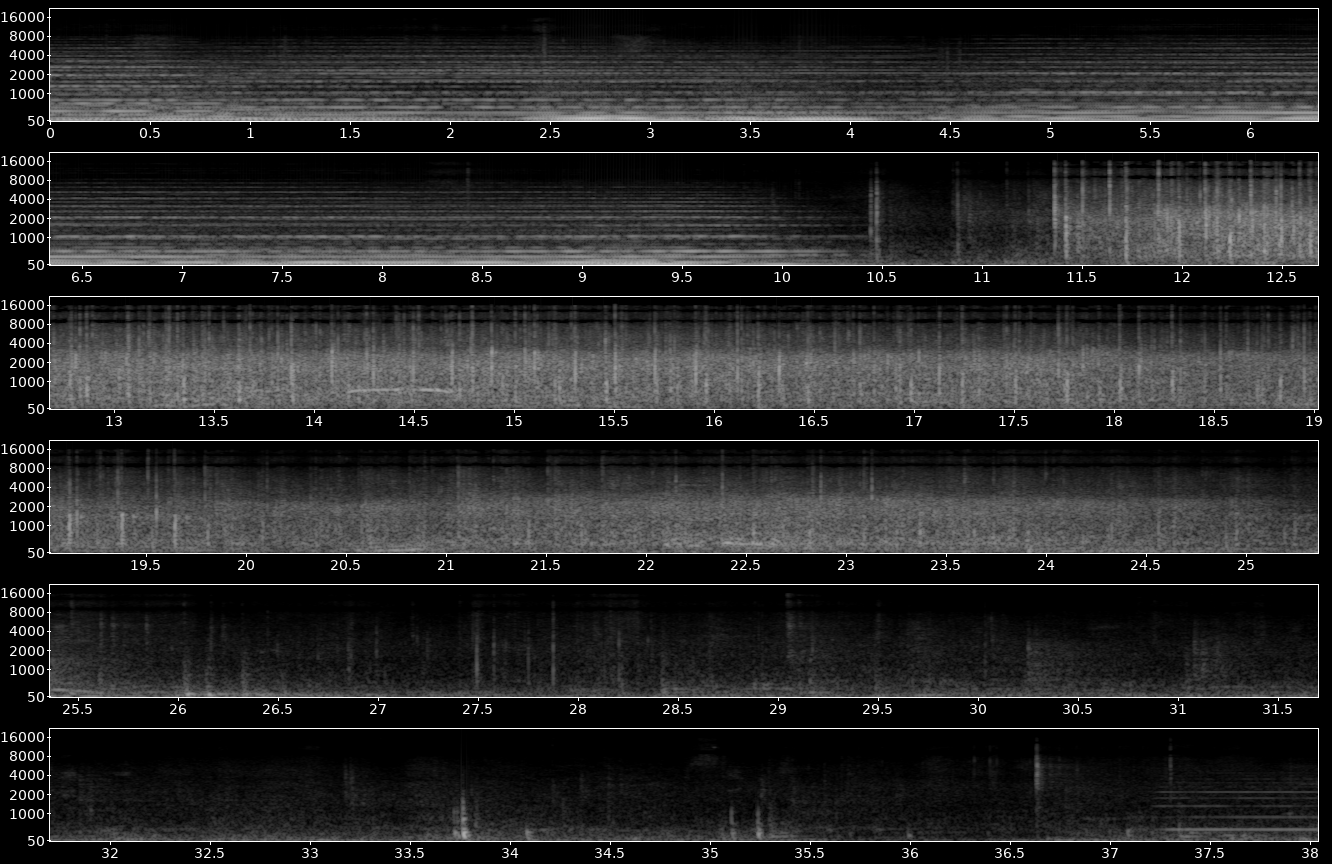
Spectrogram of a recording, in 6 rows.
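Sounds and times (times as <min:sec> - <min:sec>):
audience applause: 0:11.1 - 0:26.0.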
